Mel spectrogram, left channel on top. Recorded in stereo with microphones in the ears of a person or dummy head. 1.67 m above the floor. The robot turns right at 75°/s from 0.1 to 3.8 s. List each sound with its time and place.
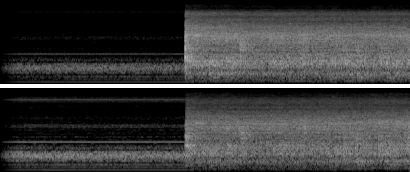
1.9 s frying: 65° left, 0.7 m; by 4.1 s 150° right, 0.7 m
